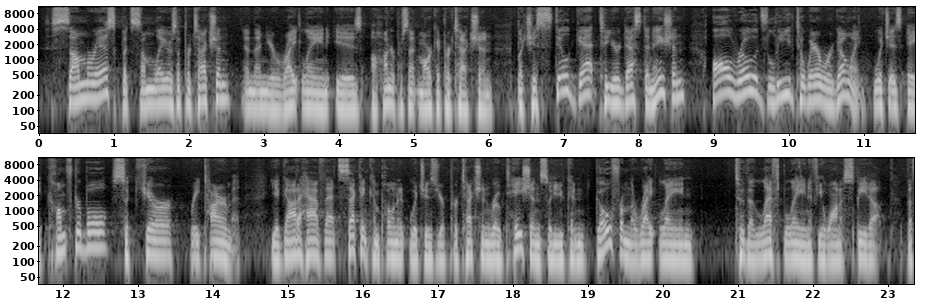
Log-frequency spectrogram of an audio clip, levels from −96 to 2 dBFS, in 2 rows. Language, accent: English, American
